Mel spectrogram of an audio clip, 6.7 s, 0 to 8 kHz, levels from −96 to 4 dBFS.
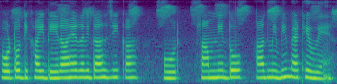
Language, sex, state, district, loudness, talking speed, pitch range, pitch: Hindi, female, Uttar Pradesh, Shamli, -14 LUFS, 140 wpm, 235-250 Hz, 245 Hz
